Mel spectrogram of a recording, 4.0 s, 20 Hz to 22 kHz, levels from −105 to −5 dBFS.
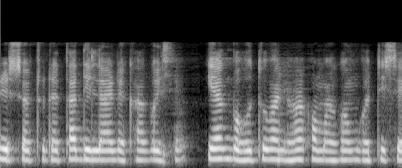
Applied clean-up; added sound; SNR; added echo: neural mask model DeepFilterNet 3.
